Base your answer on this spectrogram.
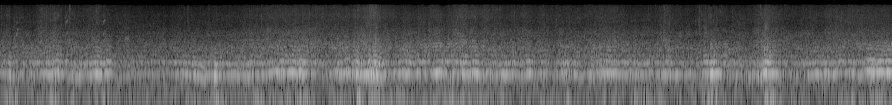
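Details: Buzzing of honey bees coming and going at a Top Bar Hive entrance as they fly out to gather nectar; a continuous layered low hum with small swells as individual bees pass close.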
